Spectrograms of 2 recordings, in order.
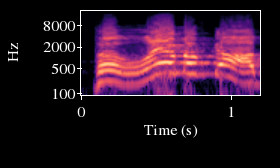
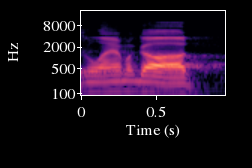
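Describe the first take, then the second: First: It is said forcefully, with strong emphasis. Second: It is said in an offhand, low-key way. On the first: It is a bold declaration of belief. The speaker calls it right. "Let's be emphatic about what we believe" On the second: It sounds like an unimportant remark. The speaker calls it wrong. "No, he didn't say it like that, did he?"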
